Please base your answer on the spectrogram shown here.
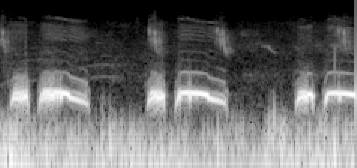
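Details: Loud-voiced spotted dove decoy bird in Cambodia, used to lure wild doves, cooing in three phrases, each a short low note then a longer, slightly falling coo, about one second apart, over low rumbling background noise.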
